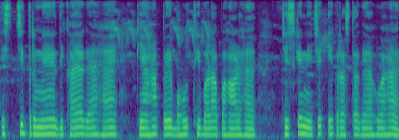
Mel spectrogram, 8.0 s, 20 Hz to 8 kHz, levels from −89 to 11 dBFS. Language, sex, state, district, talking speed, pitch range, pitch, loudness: Hindi, male, Jharkhand, Palamu, 160 wpm, 140-150 Hz, 145 Hz, -16 LUFS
